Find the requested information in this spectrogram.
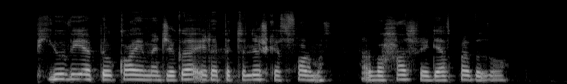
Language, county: Lithuanian, Vilnius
